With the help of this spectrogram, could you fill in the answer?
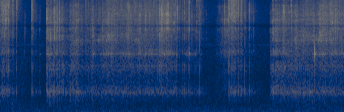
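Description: A small wooden spoon is pushed into a large clear glass jar, held in one hand and about two-thirds full of roasted coffee beans, then scooped and stirred. The beans give a dense, bright rattling crunch as they knock against each other and the glass walls. The sound comes in continuous bursts with a few brief quieter gaps between them.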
